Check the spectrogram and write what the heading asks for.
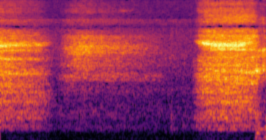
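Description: A man's slow, deep paced breathing, without speech. An exhale trails off in the first second, a quieter inhale follows, and a louder breath comes near the end.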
